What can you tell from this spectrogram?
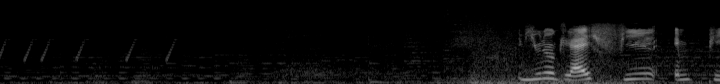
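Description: At 2.24 s the audio stutters briefly. This is overlapping chunks. The audio was handled in pieces of about 3 s, and each piece began slightly before the previous one ended. About 7 ms of sound therefore plays twice at the join. Later, the sound jumps ahead twice, at 4.42 s and from 6.77 to 6.79 s. These are compressed frames skipped. Whole coded frames never reached playback, so roughly a tenth of a second, then about half that, is lost.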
